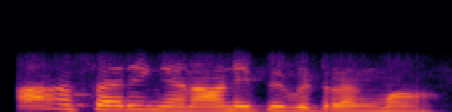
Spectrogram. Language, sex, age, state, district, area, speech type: Tamil, female, 18-30, Tamil Nadu, Kallakurichi, urban, conversation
